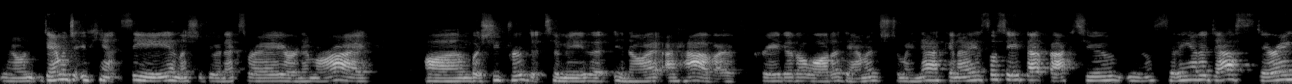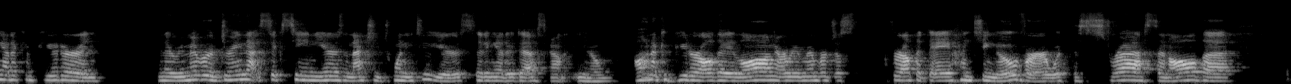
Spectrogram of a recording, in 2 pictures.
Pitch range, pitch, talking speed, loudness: 160-195 Hz, 175 Hz, 215 wpm, -26 LUFS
